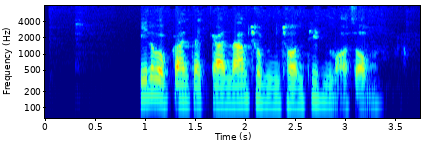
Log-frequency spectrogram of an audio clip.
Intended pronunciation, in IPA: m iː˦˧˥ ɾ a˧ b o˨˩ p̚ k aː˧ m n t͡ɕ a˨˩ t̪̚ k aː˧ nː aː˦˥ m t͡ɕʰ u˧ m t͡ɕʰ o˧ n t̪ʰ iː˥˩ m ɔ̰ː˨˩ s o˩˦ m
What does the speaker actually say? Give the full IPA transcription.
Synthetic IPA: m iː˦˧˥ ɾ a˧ b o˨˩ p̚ k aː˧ n t͡ɕ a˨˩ t̪̚ k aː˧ nː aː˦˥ m t͡ɕʰ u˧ m t͡ɕʰ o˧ n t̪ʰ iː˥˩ m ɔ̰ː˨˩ s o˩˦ m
